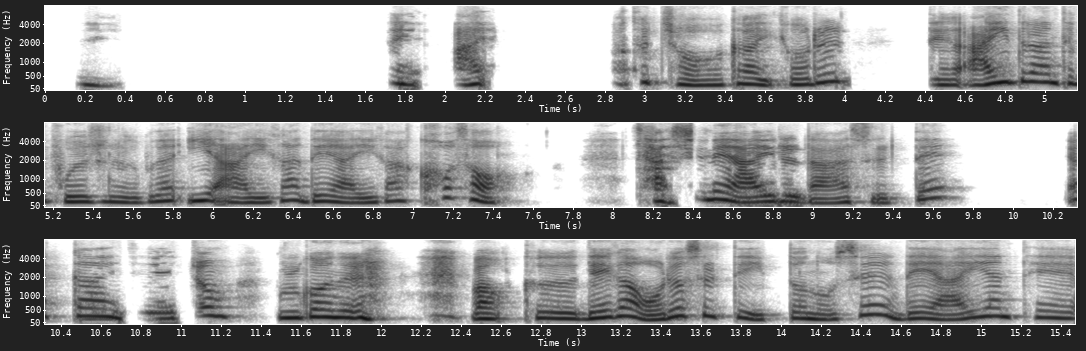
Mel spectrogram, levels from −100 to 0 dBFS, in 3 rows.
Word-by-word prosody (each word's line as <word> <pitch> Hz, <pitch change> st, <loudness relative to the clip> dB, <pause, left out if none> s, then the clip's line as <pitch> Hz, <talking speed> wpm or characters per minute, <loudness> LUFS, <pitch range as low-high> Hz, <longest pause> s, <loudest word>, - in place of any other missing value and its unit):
네. 180 Hz, -6 st, -6 dB, 1.4 s
네. 220 Hz, -4 st, +1 dB, 0.2 s
아예 205 Hz, +3 st, +1 dB, 0.6 s
아 -, -, -13 dB
그쵸. 275 Hz, -7 st, -3 dB
그러니까 190 Hz, +5 st, +1 dB
이거를 210 Hz, -, 0 dB, 0.4 s
내가 190 Hz, -1 st, -2 dB
아이들한테 275 Hz, +2 st, +4 dB
보여주는 195 Hz, -2 st, 0 dB
것보다 205 Hz, +7 st, -1 dB
이 235 Hz, +1 st, +3 dB
아이가, 175 Hz, +3 st, -1 dB
내 210 Hz, 0 st, 0 dB
아이가 175 Hz, +6 st, -2 dB
커서 270 Hz, -, -1 dB, 0.6 s
자신의 270 Hz, -2 st, +2 dB
아이를 195 Hz, +3 st, +3 dB
낳았을 155 Hz, +1 st, -2 dB
때 315 Hz, -, -6 dB, 0.5 s
약간 275 Hz, +1 st, -1 dB
이제 205 Hz, -2 st, -3 dB
좀 305 Hz, -2 st, -1 dB, 0.2 s
물건을 235 Hz, 0 st, +5 dB, 0.5 s
막 195 Hz, 0 st, +3 dB
그 205 Hz, -3 st, +1 dB
내가 250 Hz, +6 st, +4 dB
어렸을 280 Hz, -, +1 dB
때 240 Hz, -, -1 dB
입던 185 Hz, +3 st, 0 dB
옷을 245 Hz, -, -2 dB
내 200 Hz, -1 st, +1 dB
아이한테 235 Hz, +4 st, -1 dB
215 Hz, 285 characters per minute, -19 LUFS, 190-265 Hz, 1.4 s, 물건을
